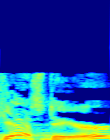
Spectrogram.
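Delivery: ordinary talk, nothing marked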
